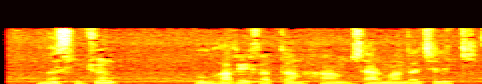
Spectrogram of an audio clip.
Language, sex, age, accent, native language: Uzbek, male, 18-24, Buxoro, Uzbek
